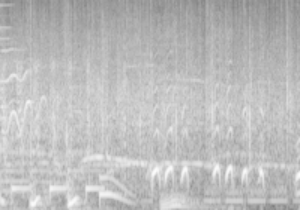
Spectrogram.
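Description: People laughing heartily over a short comic music cue. From about halfway through, the laughter turns into a quick run of 'ha-ha-ha' bursts.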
